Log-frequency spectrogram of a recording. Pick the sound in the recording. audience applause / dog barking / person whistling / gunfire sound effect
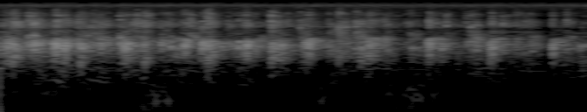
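audience applause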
